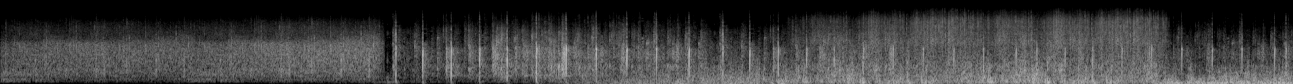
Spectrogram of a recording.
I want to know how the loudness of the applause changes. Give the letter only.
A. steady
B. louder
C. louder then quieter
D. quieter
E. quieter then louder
C.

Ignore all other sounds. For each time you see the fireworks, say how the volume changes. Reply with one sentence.
You can't hear the fireworks here.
